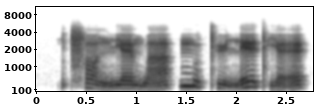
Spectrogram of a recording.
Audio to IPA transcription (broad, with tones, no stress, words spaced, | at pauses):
t͡sʰɑ˥˩ŋn̪jɛ˥mwä˧˥ | mu˥˩ t̪ʰy̰˨˩ne˥ɪ̯t̪ʰjɛ̰˨˩˦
